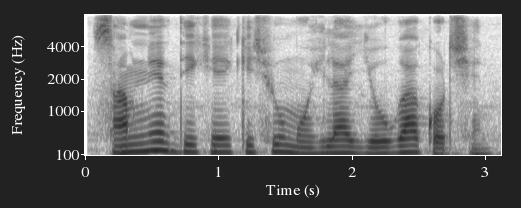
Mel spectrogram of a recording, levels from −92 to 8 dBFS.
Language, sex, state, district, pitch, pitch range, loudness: Bengali, male, West Bengal, Alipurduar, 140 Hz, 125-150 Hz, -17 LUFS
